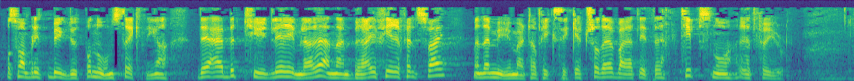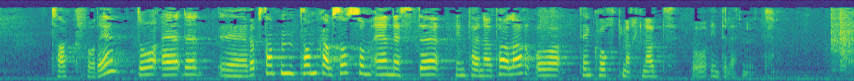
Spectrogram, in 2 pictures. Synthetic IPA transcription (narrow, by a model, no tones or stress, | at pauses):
ɔsɔmhɑɾblɪt̪ːbʏɡd̪ʉːt̪̚pʰɔnuːənst̪ɾɛknɪŋɑɾd̪ɛæɾbət̪ʰyːd̪əlɪɾiːmlɪɑɾəɛnd̪æɪnbɾæɪfiːɾəfɛld̪sʋæɪmɛnd̪ɛæɾmyːəmeːʈ̪ʰɾɑfɪkːsɪkːəʈsɔd̪ɛʋɪlʋæːɾəɛt̪liːt̪ət̪ʰɪpsnoːɾɛt̪ːfɔɾjʉ̰ːl | t̪ʰɑkːfɔʁd̪ɛd̪̥oːʔæd̪ɛʁɛpʁəsn̩ʰɑnt̪n̩t̪ʰɔmkʰɑlsɔsɔmʔænɛst̪əɪnt̪ʰæɪnəʁt̪ʰɑːləʁɔt̪ʰɛɪnkʰɔʁt̪mɑʁknɑd̪pʰɔ̰ʔɪnt̪ɪlʔɛ̰t̪mɪnʉ̰t̪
